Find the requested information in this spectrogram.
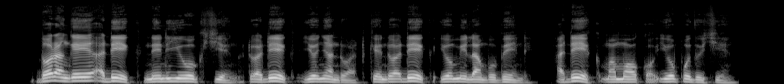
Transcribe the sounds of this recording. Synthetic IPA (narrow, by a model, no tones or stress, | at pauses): d̪ɔɾaŋɡeadeknenijowokt͡ʃjeŋtɔadekjoɲandwatkendoadekjomɪlambobende | adekmamɔkɔ̰jopod̪ot͡ʃjḛŋ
